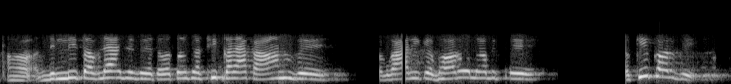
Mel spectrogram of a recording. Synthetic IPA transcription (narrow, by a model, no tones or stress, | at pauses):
d̪ilːit̪əbljad͡ʒebet̪ɔət̪əsə̃ʈʰikːəɾakanbe | t̪əbɡaɾikebʱəɾoləɡt̪e | t̪ɔkikəɾbi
